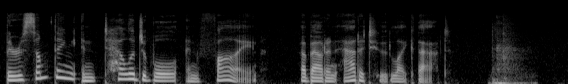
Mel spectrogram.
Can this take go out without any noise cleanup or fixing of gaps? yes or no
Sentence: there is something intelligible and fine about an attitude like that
no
